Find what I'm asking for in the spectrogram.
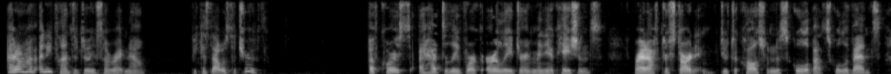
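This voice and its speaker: A woman reading a first-person light novel audiobook in a steady, measured way. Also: on the low side. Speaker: audiobook narrator.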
